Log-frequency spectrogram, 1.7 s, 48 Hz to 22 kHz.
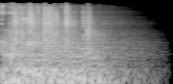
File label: UI Gate Open End; BTD6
